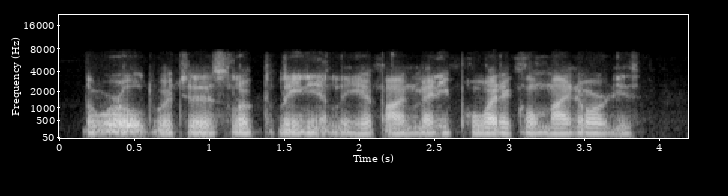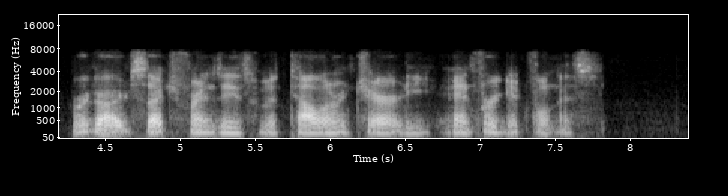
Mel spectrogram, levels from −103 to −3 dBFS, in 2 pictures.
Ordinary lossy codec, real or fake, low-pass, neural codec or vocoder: Opus, 24 kbps; fake; 7.2 kHz; vocoder, 22.05 kHz, 80 mel bands, HiFi-GAN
